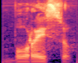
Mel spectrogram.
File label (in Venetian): "borezo", Veneto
